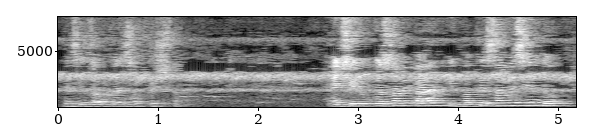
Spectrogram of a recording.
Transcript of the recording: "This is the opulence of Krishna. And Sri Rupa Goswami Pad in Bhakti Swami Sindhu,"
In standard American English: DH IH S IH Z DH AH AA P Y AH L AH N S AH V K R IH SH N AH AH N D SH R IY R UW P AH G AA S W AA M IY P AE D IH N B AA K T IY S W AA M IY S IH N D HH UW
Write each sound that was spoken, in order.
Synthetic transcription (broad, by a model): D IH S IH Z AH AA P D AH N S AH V K R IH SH N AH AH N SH IY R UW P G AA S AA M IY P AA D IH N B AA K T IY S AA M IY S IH N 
